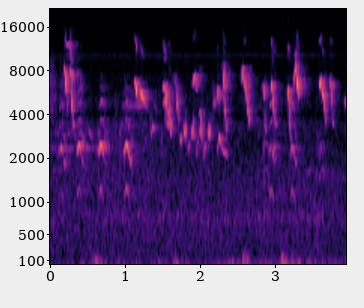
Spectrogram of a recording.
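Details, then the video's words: Brazilian saffron finch delivering rapid, high chirps and slurred notes in an irregular, excited sequence, with a light hiss and faint low noises behind. "Canário da Terra"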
